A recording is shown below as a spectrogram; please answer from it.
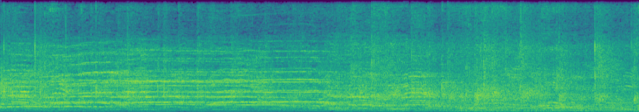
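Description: Sustained crowd noise with cheering and chatter fills an awards ceremony hall as a couple is celebrated, steady and loud throughout, with tonal music-like lines running underneath.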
